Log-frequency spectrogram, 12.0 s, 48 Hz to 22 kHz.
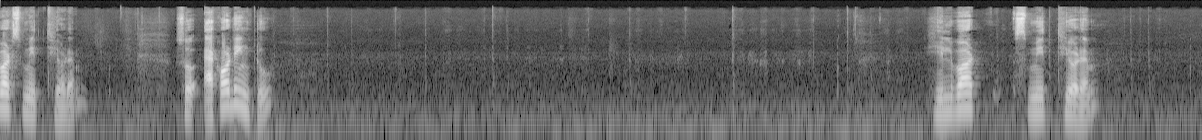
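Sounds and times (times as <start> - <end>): low steady hum: 0.0 - 12.0
stylus scratching on pen tablet: 3.5 - 9.3.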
